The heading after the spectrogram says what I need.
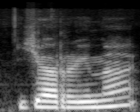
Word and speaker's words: Yaryna: having me here my name is yarina uh yarina in Ukrainian but um I'm 25 years old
